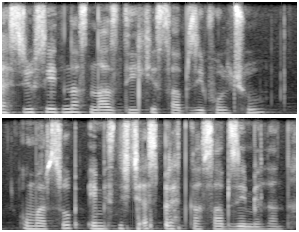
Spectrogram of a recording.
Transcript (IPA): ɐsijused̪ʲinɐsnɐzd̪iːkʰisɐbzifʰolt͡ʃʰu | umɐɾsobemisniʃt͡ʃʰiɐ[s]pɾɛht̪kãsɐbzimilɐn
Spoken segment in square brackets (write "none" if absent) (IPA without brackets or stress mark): s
